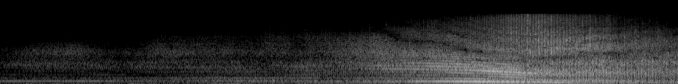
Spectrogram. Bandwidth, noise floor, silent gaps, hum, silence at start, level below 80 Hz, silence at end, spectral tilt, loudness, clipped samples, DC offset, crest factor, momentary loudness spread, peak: 11.5 kHz; -51 dBFS; none; none; 0 s; -48 dBFS; 0 s; -4.5 dB/octave; -27 LUFS; under 0.1%; under 0.1%; 18 dB; 25 LU; -12 dBFS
